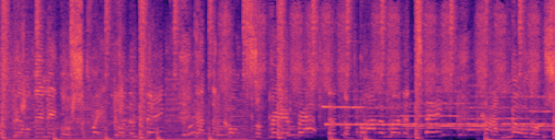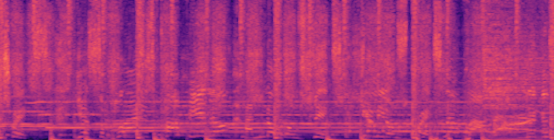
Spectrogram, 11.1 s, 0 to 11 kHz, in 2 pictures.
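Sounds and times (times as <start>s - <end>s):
rapping over a beat: 0.0s - 11.0s
held synth notes: 3.2s - 11.0s.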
